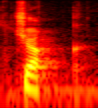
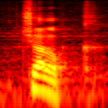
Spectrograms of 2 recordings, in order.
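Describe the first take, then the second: First: The L sound is silent in the word. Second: The L sound is pronounced in the word. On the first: The speaker calls it right. "এটাকে উচ্চারণ করতে হবে চক" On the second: The speaker calls it wrong. "অনেকে উচ্চারণ করে চল্ক, কিন্তু এটা ভুল"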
